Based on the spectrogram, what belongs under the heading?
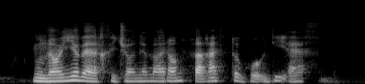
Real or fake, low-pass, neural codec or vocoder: fake; 7.2 kHz; codec, 16 kHz, 0.8 kbps, ZipCodec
